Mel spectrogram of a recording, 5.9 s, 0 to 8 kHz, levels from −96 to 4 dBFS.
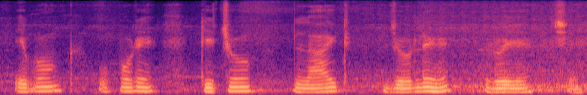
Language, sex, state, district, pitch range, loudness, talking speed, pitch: Bengali, male, West Bengal, Paschim Medinipur, 120-140 Hz, -17 LUFS, 60 wpm, 130 Hz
